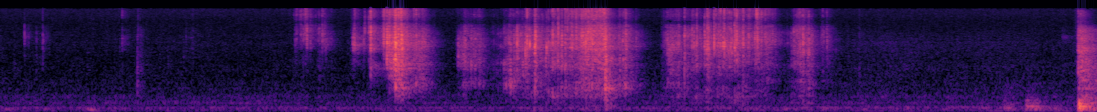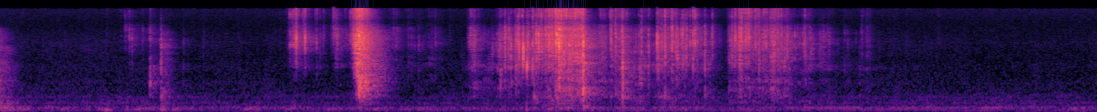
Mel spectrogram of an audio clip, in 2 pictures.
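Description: Plastic wrapping of sliced cheese crinkling and tearing in two spells of rustling bursts as the slices are pulled from it, with a single soft knock between them.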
